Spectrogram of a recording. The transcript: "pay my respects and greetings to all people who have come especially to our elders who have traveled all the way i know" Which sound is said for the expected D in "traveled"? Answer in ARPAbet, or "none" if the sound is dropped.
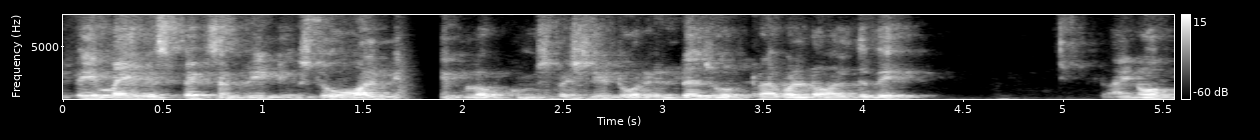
D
